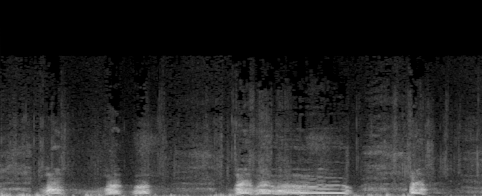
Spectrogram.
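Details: One-year-old female Australian Shepherd with fear-based aggression, barking with hackles raised on shoulders and rump, a sign of anxiety; scattered sharp barks then a drawn-out whining howl, and a final bark, with low voices and rustling underneath.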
